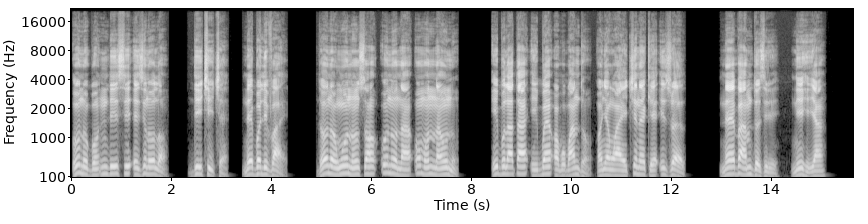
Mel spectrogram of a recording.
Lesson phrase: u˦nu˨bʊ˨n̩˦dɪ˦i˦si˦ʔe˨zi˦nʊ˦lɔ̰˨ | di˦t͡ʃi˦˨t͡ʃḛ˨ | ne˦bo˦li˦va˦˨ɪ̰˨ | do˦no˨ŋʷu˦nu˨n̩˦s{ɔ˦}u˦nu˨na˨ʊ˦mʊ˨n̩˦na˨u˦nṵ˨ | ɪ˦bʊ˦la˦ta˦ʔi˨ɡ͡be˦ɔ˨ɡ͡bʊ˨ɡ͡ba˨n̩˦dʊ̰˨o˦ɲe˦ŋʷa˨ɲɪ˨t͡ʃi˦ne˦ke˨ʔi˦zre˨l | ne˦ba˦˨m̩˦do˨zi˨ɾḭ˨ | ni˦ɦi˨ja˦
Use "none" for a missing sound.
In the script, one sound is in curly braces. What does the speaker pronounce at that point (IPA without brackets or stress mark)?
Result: ɔ˦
